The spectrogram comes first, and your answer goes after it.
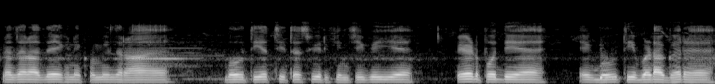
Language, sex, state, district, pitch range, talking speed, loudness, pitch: Hindi, male, Rajasthan, Bikaner, 110-115 Hz, 185 wpm, -17 LUFS, 115 Hz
